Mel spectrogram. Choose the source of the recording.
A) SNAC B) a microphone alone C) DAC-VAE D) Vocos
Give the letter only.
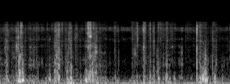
C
